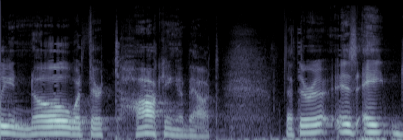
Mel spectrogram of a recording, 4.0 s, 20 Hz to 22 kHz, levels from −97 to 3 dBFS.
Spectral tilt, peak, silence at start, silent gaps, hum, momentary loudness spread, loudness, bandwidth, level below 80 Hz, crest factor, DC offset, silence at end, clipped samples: -7 dB/octave; -10 dBFS; 0 s; none; none; 17 LU; -28 LUFS; 15.5 kHz; -52 dBFS; 18 dB; under 0.1%; 0 s; under 0.1%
